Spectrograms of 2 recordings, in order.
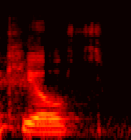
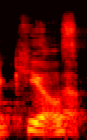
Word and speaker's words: Kiehl's: And then I take my Drunk Elephant drops and my sunscreen of the day, which is either the Glow Screen or the Kiehl's. I don't think I say that right. You know, the K-E-I. – I say Kiehl's. – Okay, Kiehl's. Okay, yeah, yeah.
